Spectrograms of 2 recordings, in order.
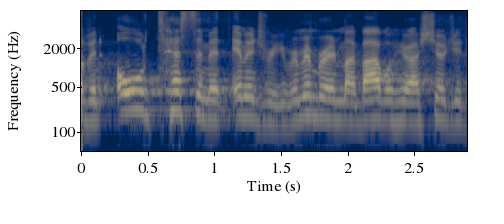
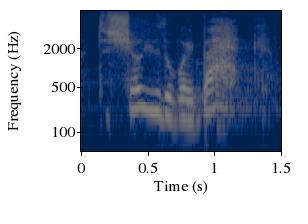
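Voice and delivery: whispered, slow and soft; Jesus ending in a whisper; hushed whisper; 5 semitones higher, 10 dB quieter, slower than usual. Retold or imitated. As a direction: drop to a tender whisper. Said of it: "Jesus says".

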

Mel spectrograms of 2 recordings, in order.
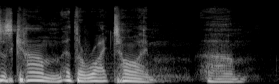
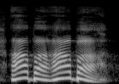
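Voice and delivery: higher-pitched imitation of a kid calling Dad; mock child's yell; 5 semitones higher than usual. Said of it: "he's yelling out".

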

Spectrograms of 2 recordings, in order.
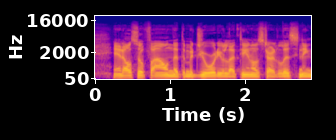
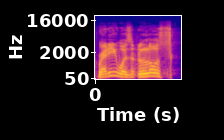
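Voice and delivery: high, dramatic Spanish accent announcing; 10 semitones higher than usual. Shown as a demonstration. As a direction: read the title with a hammy Spanish accent. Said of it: "my Spanish accent here".

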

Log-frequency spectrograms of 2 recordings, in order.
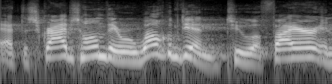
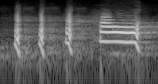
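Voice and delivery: a short high laugh. Real, not acted. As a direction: laugh at his own punchline. Laugh after punchline.

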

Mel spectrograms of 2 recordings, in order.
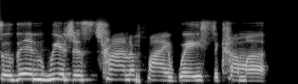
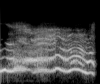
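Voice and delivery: joyful scream. Retold or imitated. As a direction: let out a thrilled high scream. Reacting to winning tickets.

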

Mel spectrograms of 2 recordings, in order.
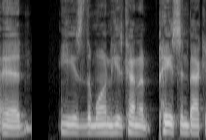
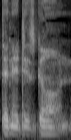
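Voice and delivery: smoky Zen master; 11 dB quieter than usual. Retold or imitated. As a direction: murmur it like an old sensei. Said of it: "It's a smoking voice".

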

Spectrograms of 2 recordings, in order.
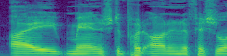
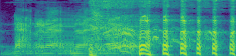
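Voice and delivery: droid beeping; 4 dB louder, slower than usual. Acted. Astromech sends a coded transmission in droid beeps.

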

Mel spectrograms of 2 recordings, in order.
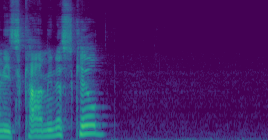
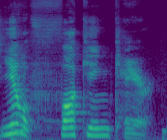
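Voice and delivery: normal talking voice

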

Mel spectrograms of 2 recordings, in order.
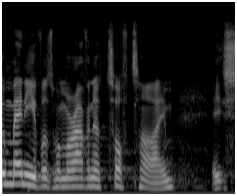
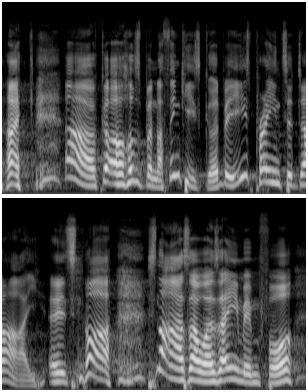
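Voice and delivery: loud, higher, laughing teasing; laughing banter; 4 semitones higher, 10 dB louder than usual. Real, not acted. Preacher teases Lisa in the congregation, loud and laughing.

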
